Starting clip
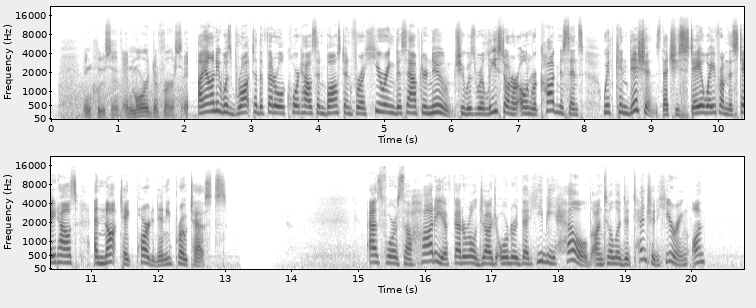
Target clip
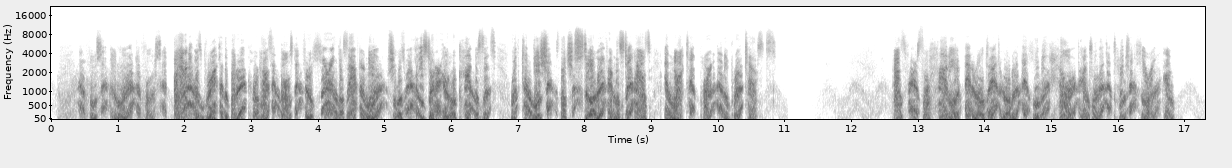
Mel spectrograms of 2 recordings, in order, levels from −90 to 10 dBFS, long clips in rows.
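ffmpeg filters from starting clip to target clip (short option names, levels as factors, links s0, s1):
-filter_complex "[0:a]lowpass=f=5700:w=0.5412,lowpass=f=5700:w=1.3066,equalizer=f=310:w=0.89:g=13,atempo=1.2,acrossover=split=120|580|4200[s0][s1][s2][s3];[s1]asoftclip=type=tanh:threshold=0.0596[s4];[s0][s4][s2][s3]amix=inputs=4:normalize=0,afftfilt=real='hypot(re,im)*cos(2*PI*random(0))':imag='hypot(re,im)*sin(2*PI*random(1))':win_size=512:overlap=0.75,asplit=2[s5][s6];[s6]adelay=13,volume=0.282[s7];[s5][s7]amix=inputs=2:normalize=0,aeval=exprs='val(0)*sin(2*PI*530*n/s+530*0.6/2.4*sin(2*PI*2.4*n/s))':c=same,volume=1.41"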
